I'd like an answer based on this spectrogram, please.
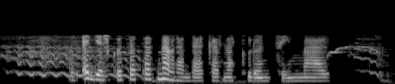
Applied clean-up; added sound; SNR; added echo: classical method spectral subtraction.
